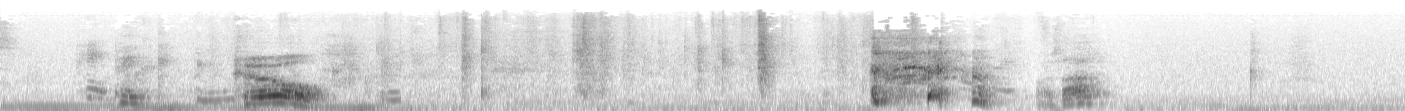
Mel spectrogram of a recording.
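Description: Wrapping paper crinkles and rustles.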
